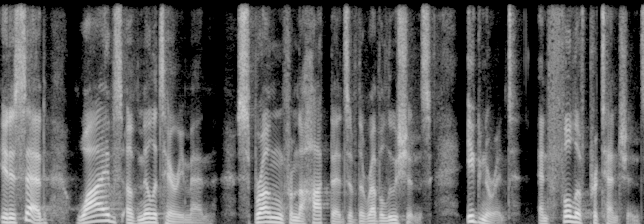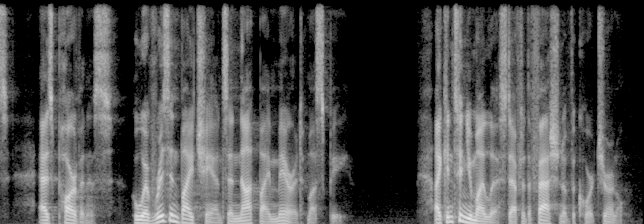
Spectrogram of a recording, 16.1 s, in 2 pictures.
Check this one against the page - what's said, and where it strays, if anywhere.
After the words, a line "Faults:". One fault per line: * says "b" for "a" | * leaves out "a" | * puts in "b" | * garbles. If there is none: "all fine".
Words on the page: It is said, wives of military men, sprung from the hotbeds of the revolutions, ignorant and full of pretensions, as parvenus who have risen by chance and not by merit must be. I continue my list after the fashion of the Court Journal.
It is said, wives of military men, sprung from the hotbeds of the revolutions, ignorant and full of pretensions, as parvenus who have risen by chance and not by merit must be. I continue my list after the fashion of the Court Journal.
Faults:
all fine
